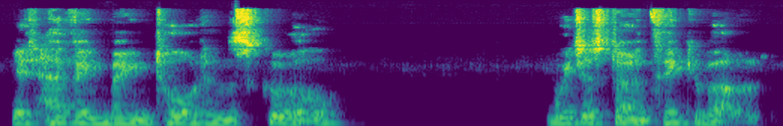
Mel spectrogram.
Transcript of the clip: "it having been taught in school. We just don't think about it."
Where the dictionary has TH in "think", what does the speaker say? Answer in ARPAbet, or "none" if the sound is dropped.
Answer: TH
